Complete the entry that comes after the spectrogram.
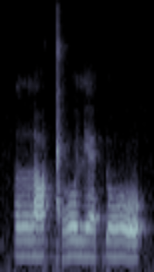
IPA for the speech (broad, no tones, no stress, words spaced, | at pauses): lːɑɡ͡ǁolʲæ ɗo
